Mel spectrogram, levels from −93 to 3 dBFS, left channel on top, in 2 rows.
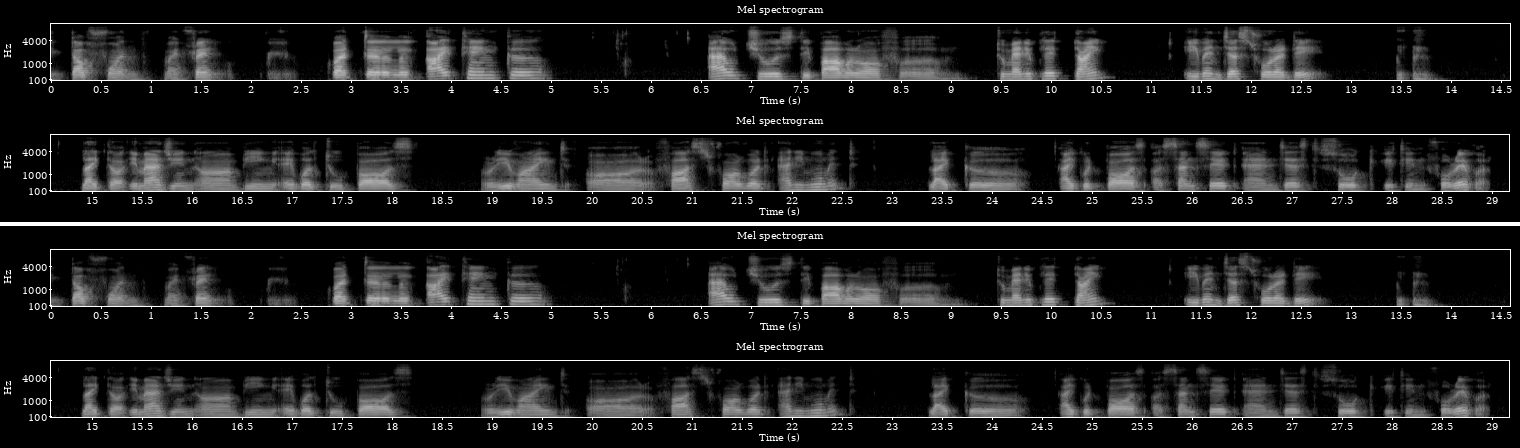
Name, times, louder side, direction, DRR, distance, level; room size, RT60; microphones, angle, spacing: voice 1, 0.0-1.7 2.2-2.4 2.8-5.0 6.6-9.1 9.5-10.6 11.3-12.7 13.5-13.8 14.9-18.2 18.9-22.5 23.4-24.3 24.7-29.0, left 4 dB, 40° left, 0.8 m, -36 dB
head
